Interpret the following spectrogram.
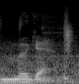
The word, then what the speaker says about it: Mugen: keidel this next up it's Mugen its moogan moogan moogan all right last up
